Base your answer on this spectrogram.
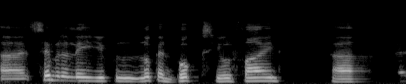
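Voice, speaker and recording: A man with a Punjabi accent speaks at a moderate pace. His fairly high voice has a dark, mellow tone and a dry, close sound with no echo. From Punjab, India. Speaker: English language teacher trainer. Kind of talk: conference talk. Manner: hesitant with fillers.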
